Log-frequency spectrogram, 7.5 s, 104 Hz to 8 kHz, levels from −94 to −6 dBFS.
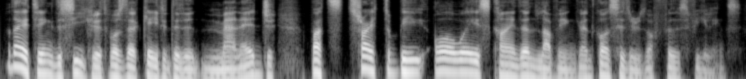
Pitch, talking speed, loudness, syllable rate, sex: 110 Hz, 185 wpm, -20 LUFS, 4.9 syllables/s, male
